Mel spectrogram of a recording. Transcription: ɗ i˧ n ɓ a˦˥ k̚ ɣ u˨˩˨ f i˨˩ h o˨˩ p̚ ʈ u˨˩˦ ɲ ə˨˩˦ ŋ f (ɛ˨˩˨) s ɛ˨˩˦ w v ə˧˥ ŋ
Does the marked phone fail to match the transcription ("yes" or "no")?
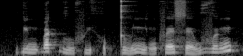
yes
